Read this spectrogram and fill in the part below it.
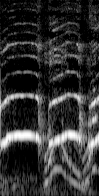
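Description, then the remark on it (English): A person imitates a crow's call: a loud, sustained nasal tone followed by two swooping, warbling dips in pitch, with no other talking. “That's when they're calling the rest over, like, hey, I found food.”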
